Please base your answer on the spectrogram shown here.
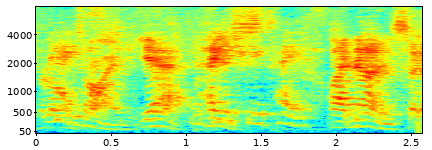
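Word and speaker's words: Payst: Oh, which is I I couldn't pronounce it for a long time. Yeah. Paste.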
